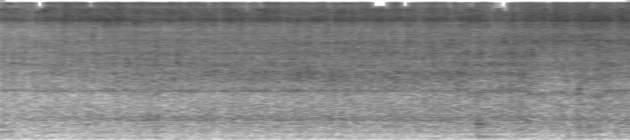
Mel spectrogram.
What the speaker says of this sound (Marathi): टोमॅटोसुद्धा आपल्याला व्यवस्थित सॉफ्ट होईपर्यंत परतून घ्यायचं आहे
